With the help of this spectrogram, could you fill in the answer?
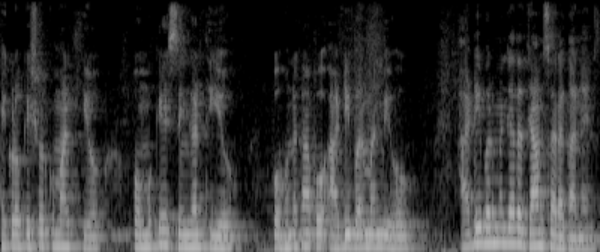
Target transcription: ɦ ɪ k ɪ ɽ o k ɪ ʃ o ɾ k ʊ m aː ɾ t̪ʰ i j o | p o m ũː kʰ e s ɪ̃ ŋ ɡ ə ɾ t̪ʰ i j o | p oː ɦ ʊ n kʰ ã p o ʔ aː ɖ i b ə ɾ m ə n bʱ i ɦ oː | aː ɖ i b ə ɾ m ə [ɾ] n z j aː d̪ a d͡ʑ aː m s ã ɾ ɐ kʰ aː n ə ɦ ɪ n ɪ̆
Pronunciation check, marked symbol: incorrect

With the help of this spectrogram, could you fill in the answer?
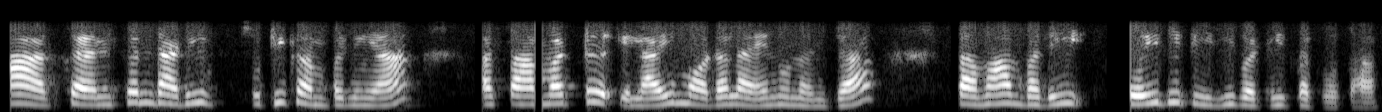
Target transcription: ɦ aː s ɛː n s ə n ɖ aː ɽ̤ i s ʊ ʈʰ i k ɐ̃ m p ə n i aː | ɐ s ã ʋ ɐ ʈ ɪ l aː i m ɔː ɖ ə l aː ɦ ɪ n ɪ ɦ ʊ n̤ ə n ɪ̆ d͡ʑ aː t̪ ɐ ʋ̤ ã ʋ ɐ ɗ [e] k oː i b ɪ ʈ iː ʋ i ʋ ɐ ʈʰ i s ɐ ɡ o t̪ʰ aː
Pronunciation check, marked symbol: incorrect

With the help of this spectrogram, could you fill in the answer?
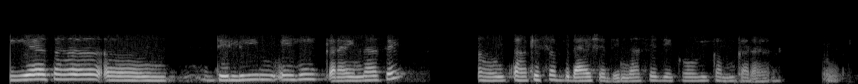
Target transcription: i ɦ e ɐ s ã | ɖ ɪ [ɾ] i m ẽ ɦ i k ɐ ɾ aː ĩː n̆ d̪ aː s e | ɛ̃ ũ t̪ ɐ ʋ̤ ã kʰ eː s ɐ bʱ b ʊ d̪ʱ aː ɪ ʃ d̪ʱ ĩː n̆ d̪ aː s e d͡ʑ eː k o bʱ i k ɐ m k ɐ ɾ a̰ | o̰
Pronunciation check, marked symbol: incorrect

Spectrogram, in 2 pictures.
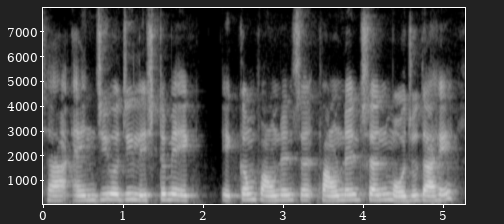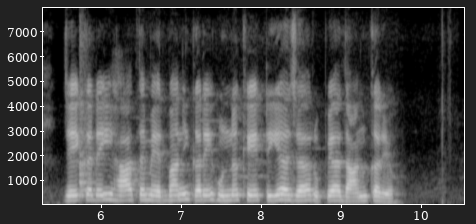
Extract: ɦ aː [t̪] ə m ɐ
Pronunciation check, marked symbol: correct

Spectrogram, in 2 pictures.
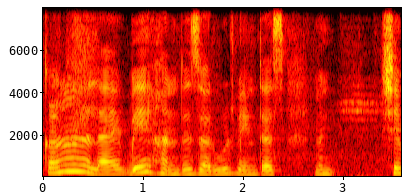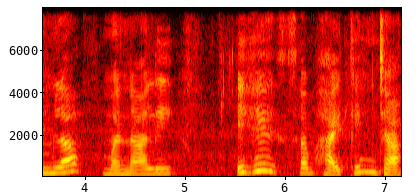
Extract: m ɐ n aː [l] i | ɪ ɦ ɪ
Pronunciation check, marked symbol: correct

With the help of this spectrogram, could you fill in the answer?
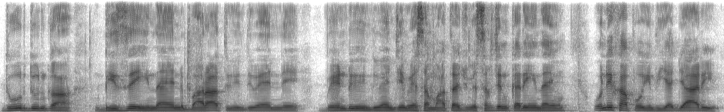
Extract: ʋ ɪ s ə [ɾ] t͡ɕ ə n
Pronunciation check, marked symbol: correct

